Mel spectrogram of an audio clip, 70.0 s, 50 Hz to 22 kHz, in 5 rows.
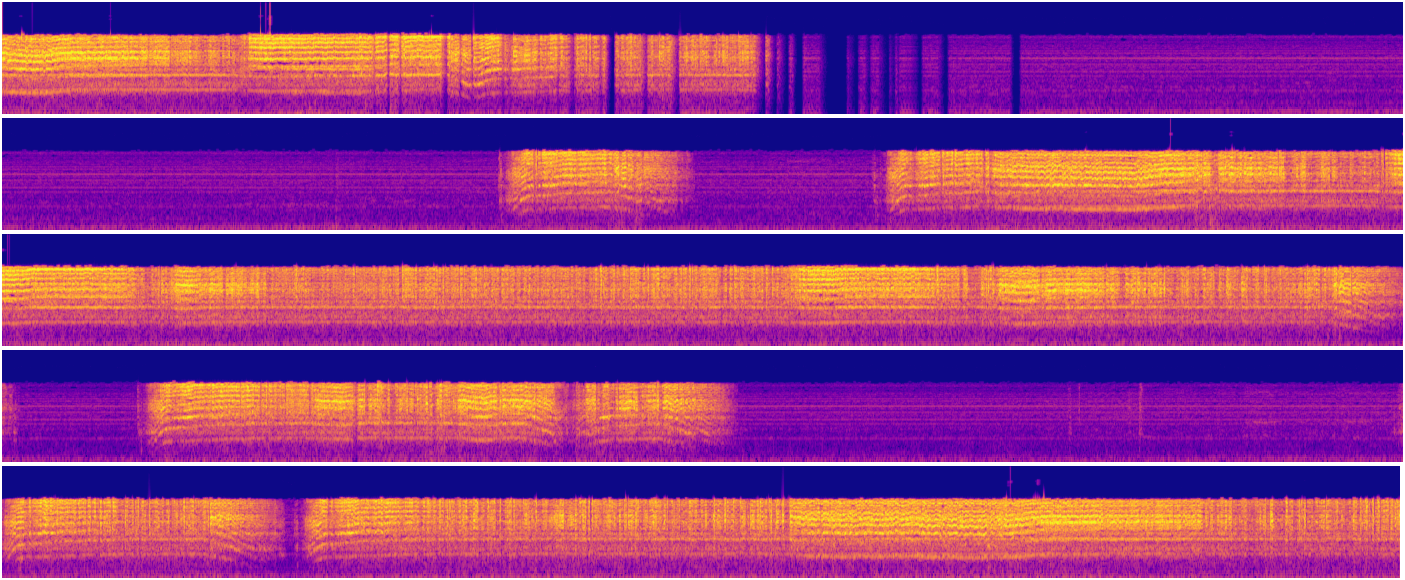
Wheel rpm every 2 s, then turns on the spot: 230, 220, 200, 180, 0, 0, 0, 0, 0, 110, 10, 200, 230, 230, 230, 230, 230, 230, 230, 230, 40, 190, 200, 120, 0, 0, 0, 90, 130, 190, 230, 220, 220, 230, 230.
none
